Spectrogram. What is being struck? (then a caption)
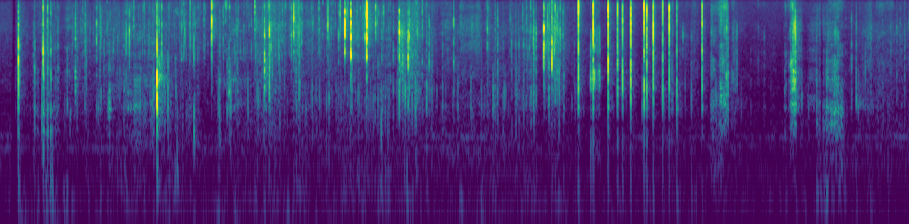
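Clear PVC vinyl handbag. A medium, hollow, clear pink translucent PVC Barbie rainbow handbag is crinkled, tapped and scratched with long nails. Dense plastic crinkling and scratching mix with sharp, bright taps that die away almost instantly. There is a brief quieter gap near the end before a final burst of crinkling.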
